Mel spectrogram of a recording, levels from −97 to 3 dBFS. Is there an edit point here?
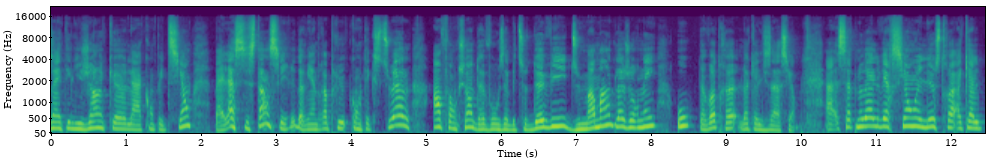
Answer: no; 0 cuts

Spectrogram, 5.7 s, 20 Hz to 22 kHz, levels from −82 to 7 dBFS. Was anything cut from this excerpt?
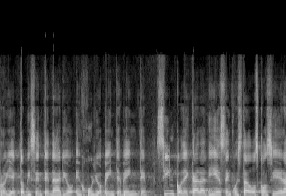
no; 0 cuts

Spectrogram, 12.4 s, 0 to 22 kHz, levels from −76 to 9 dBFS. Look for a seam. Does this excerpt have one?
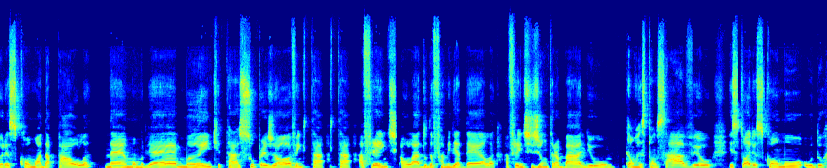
yes; 3 cuts; at 4.9 s, 5.9 s, 9.3 s

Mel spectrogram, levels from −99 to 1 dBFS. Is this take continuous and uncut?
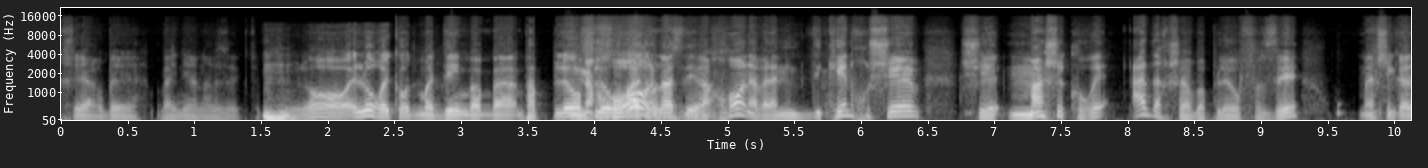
yes; 0 cuts

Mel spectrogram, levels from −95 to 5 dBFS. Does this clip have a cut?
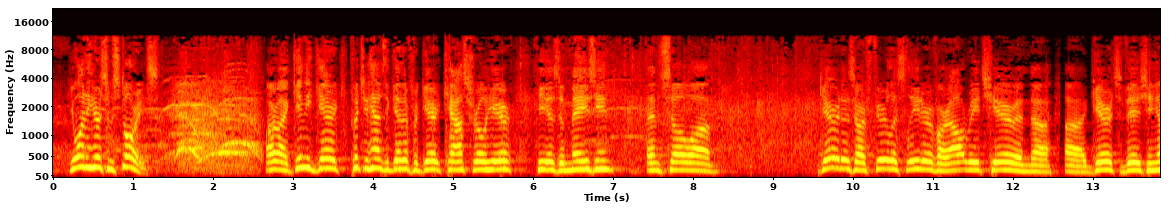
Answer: yes; 2 cuts; at 9.6 s, 12.6 s

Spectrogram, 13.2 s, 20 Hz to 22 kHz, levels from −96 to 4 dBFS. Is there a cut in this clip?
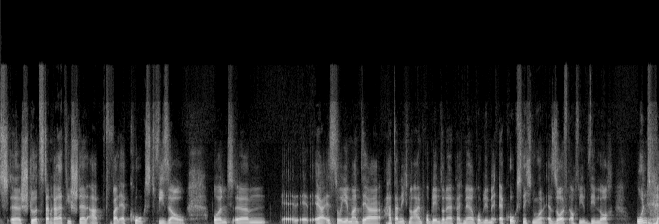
no; 0 cuts

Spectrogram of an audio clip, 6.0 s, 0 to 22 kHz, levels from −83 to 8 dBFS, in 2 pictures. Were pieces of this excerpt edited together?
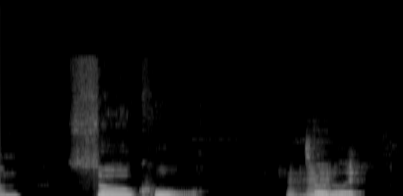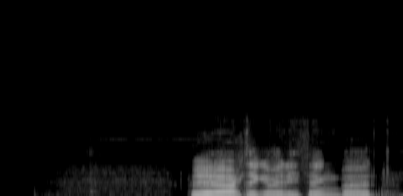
yes; 1 cut; at 4.8 s

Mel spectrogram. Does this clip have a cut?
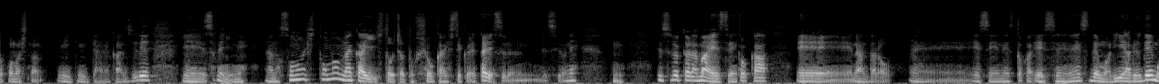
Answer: yes; 1 cut; at 7.4 s

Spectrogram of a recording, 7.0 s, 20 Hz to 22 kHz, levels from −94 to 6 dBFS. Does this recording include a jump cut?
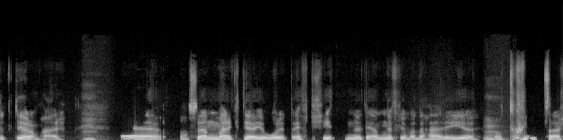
yes; 3 cuts; at 3.9 s, 4.6 s, 6.0 s

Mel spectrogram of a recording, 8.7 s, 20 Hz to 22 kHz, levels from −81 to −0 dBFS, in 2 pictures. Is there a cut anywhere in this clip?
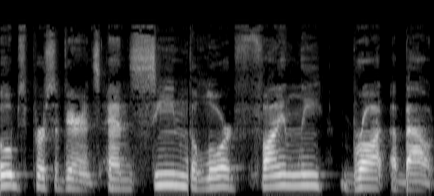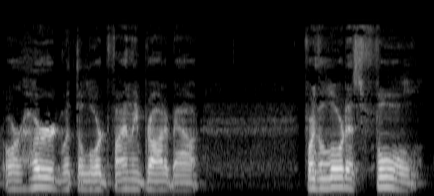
yes; 1 cut; at 1.9 s

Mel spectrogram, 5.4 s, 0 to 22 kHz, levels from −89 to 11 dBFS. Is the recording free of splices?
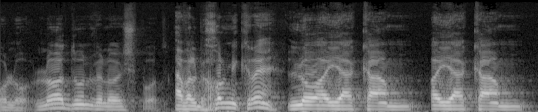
no; 2 cuts; at 2.8 s, 4.3 s

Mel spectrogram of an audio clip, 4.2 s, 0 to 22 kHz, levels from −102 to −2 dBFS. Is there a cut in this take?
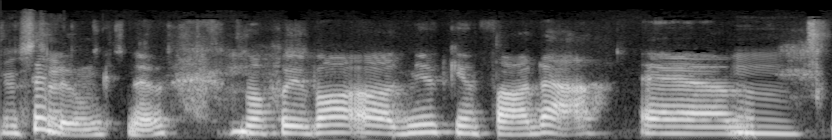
no; 0 cuts

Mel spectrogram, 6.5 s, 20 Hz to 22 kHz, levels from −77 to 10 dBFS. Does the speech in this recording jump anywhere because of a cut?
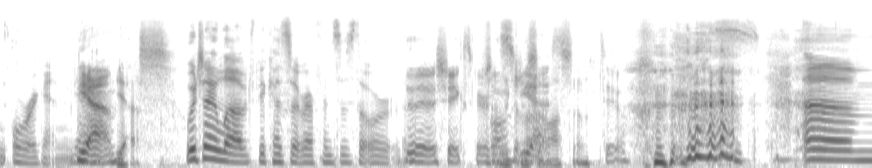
yes; 3 cuts; at 3.0 s, 3.7 s, 4.5 s

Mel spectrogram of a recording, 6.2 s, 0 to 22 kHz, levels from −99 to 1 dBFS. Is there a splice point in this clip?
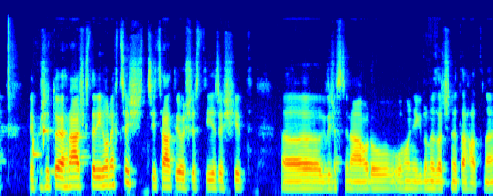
yes; 1 cut; at 4.2 s

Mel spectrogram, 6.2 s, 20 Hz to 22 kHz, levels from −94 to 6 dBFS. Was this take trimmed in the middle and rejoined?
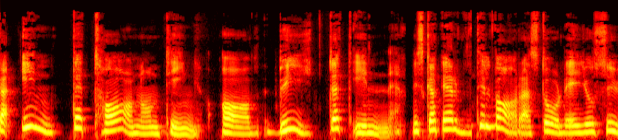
yes; 4 cuts; at 3.5 s, 4.0 s, 4.4 s, 4.7 s

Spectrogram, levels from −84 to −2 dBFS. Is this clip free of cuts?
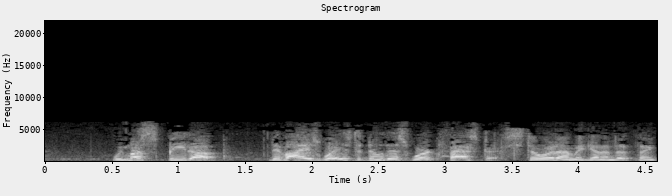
yes; 0 cuts

